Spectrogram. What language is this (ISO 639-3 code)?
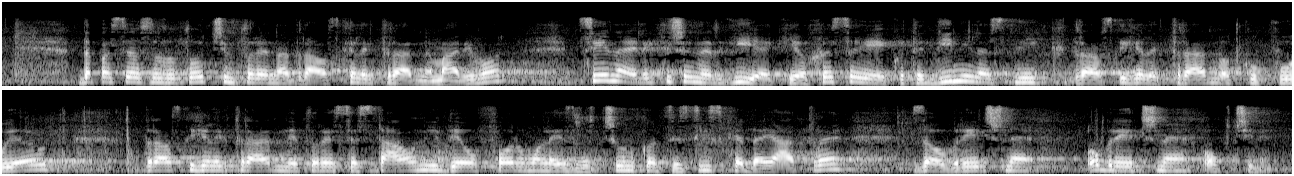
slv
